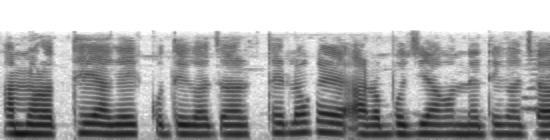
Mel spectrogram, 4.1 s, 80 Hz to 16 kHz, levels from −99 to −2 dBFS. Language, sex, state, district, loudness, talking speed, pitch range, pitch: Chakma, female, Tripura, Dhalai, -17 LUFS, 205 wpm, 195-205 Hz, 200 Hz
